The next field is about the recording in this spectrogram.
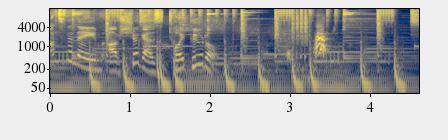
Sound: mellow hip hop music; dog barks

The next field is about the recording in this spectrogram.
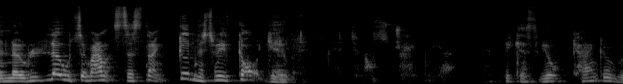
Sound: whispers

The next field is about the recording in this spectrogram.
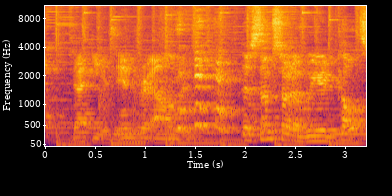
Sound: laughs

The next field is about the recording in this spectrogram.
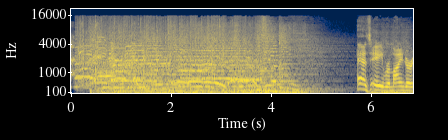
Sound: cheers and applause

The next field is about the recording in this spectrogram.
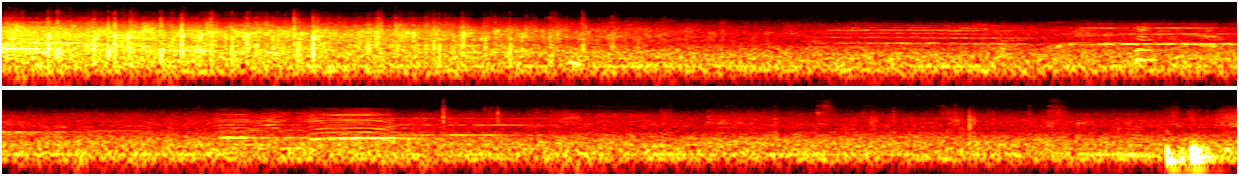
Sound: applause, Cheering

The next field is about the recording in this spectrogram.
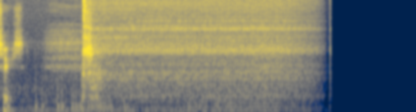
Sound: balloon deflating

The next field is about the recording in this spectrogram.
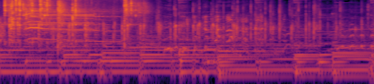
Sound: party horn, laughter, applause

